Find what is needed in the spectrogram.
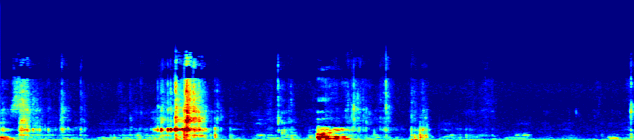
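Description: A wallet being pushed into a purse pouch: scattered rustling and handling sounds, with a louder rustle about two seconds in. A short vocal sound follows about three seconds in, then a single click.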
